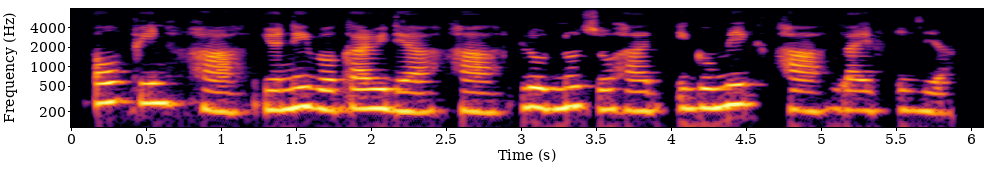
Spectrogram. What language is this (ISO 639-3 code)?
pcm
